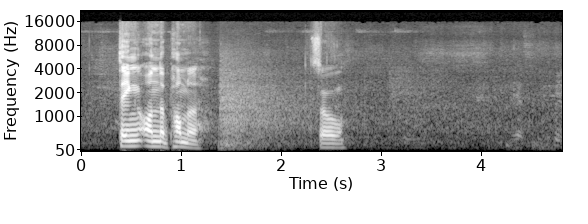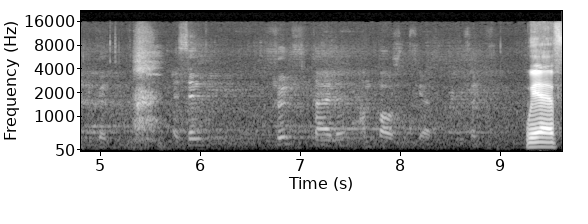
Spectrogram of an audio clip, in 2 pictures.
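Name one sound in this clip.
A man talks and calls out nearby in a large echoing hall.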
